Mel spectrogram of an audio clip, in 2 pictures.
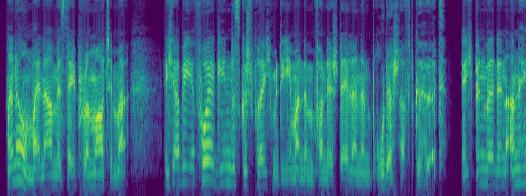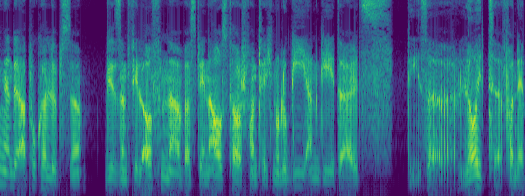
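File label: Female adult dialogue radio conversation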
